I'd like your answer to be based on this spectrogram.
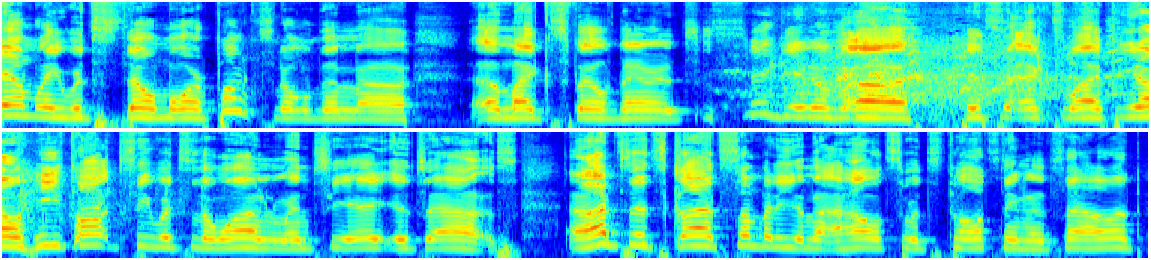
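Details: Adult male comedian with cerebral palsy who uses a wheelchair, performing roast jokes on stage; opponent calls his voice slow; dysarthria (cerebral palsy).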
